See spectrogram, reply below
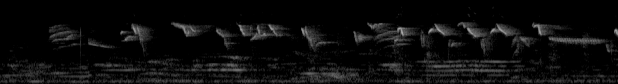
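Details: F1 canary singing a song filled with blackthroat-style mimicry, a tutored song: varied clipped whistles and buzzy notes, some sliding down, delivered in quick irregular bursts that grow louder after a quiet start.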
